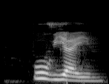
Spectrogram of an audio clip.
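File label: "пувъяин", Komi, female; kpv audio dict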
